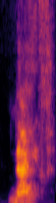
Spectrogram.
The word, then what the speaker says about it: knife: a word knife knife knife starts with this phonogram KN but do I say kai knife that when i say i don't do I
